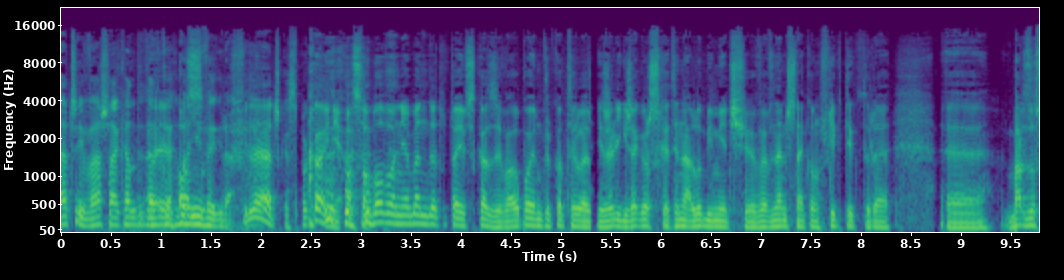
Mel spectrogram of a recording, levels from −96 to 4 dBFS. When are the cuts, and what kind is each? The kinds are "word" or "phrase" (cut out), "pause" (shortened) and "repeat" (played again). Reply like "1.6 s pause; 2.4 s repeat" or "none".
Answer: 5.3 s word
